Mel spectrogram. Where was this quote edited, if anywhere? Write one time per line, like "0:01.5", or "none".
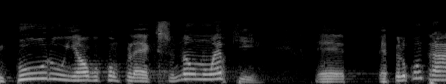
0:02.2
